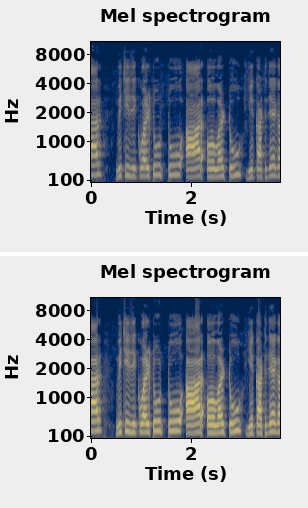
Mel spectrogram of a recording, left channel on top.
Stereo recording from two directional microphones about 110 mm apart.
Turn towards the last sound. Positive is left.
turn(degrees=-45)  # may be behind; listen again after turning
